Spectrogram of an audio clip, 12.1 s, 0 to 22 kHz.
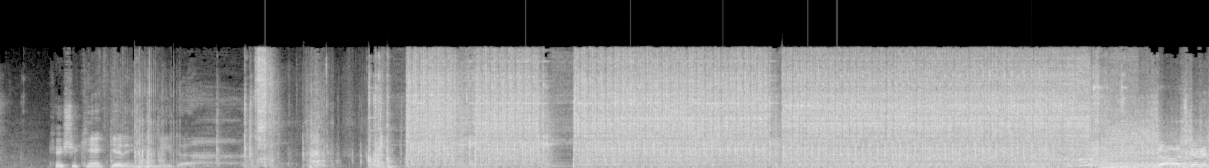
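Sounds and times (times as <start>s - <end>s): impact wrench rattling: 1.2s - 1.8s, 2.4s - 11.4s.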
